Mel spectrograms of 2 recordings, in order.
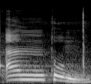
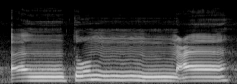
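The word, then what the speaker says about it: أنتم: Perhatikan pada kata antum. Tum, mim sukun bertemu dengan ain. Bagaimana cara membacanya? Dibaca dengan bacaan yang jelas, tidak dibaca antum a. Nah, ini keliru.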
